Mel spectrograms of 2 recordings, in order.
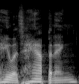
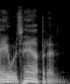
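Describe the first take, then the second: First: The final g sound of happening is pronounced. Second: The final g sound of happening is dropped. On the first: The speaker calls it wrong. "I don't want to say" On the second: The speaker calls it right. "I say ... I can't throw a G in there"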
